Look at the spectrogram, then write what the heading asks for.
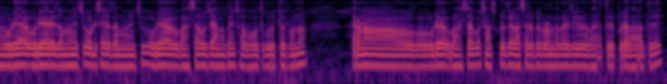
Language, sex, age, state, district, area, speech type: Odia, male, 30-45, Odisha, Ganjam, urban, spontaneous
